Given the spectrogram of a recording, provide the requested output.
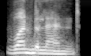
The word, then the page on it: wonderland: Indian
